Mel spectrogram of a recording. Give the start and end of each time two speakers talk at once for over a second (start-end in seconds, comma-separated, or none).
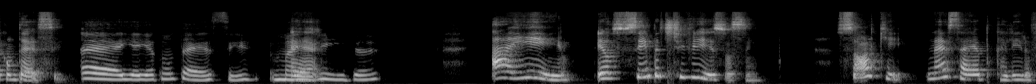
none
